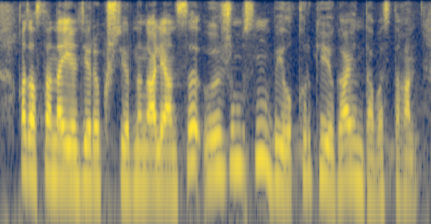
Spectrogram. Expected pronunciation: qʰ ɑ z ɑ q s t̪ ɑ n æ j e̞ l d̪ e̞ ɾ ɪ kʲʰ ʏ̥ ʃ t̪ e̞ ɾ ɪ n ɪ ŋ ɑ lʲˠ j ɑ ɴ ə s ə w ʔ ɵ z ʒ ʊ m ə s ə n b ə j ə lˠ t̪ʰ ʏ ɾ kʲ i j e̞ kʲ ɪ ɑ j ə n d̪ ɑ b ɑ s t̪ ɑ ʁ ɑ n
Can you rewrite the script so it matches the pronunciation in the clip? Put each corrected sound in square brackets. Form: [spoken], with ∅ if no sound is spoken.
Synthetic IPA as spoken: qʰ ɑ z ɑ q s t̪ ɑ n æ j e̞ l d̪ e̞ ɾ ɪ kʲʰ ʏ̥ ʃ t̪ e̞ ɾ ɪ n ɪ ŋ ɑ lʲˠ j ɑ [n] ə s ə w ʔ ɵ z ʒ ʊ m ə s ə n b ə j ə lˠ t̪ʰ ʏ ɾ kʲ i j e̞ [ɡʲ] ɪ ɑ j ə n d̪ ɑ b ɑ s t̪ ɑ ʁ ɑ n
